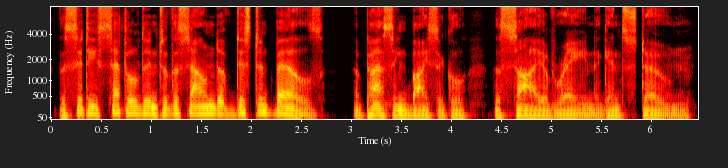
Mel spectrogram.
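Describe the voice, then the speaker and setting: Very deep-voiced man narrating a mystery. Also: dry recording, clean studio sound. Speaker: audio drama narrator. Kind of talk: scripted first-person narration of a detective mystery.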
